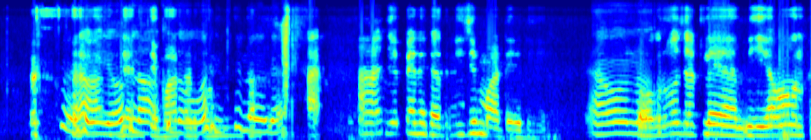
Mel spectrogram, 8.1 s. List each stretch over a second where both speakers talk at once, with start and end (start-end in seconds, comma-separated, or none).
0.8-2.5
